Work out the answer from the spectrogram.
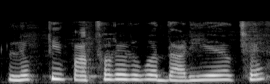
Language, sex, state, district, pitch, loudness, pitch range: Bengali, male, West Bengal, Cooch Behar, 215 Hz, -14 LUFS, 205-230 Hz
